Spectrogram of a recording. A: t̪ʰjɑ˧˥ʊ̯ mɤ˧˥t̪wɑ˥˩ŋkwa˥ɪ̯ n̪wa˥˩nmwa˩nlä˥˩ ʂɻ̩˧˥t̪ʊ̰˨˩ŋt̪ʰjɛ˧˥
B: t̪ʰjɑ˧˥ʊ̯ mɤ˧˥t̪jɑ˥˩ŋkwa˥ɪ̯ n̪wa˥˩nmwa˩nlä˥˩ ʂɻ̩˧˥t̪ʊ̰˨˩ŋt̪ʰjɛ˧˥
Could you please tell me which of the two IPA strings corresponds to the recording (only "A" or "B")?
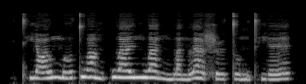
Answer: A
